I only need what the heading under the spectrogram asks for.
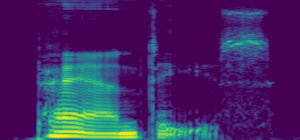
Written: panties

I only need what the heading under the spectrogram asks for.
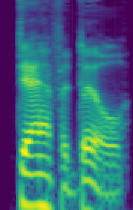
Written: daffodil

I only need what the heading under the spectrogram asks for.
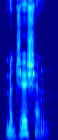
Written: magician

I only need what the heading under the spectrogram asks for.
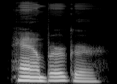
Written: hamburger

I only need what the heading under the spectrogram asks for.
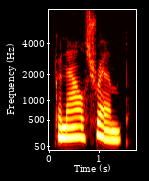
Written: canal shrimp

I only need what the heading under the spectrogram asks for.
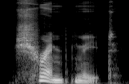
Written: shrimp meat

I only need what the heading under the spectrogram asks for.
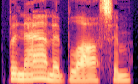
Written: banana blossom

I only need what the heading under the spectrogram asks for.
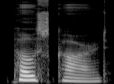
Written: postcard

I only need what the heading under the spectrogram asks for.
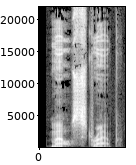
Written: mousetrap

